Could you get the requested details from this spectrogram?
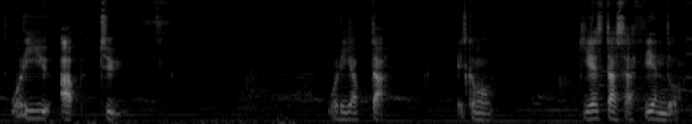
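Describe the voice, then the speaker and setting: An Australian man with an Australian accent, explaining everyday phrases to viewers in slow, careful non-native Spanish and repeating his examples. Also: on the high side, darkish tone, a little hiss or hum. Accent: Australian English. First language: English. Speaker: language teacher.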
